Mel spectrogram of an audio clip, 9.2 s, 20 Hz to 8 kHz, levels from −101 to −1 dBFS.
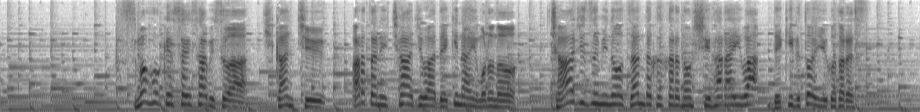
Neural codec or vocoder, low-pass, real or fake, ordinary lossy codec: none; none; real; none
